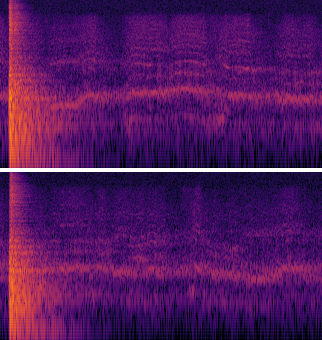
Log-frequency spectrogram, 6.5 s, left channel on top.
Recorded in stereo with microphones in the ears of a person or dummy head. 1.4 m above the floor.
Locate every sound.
0.2 s a door slam: 70° left (ahead or behind), 4 m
